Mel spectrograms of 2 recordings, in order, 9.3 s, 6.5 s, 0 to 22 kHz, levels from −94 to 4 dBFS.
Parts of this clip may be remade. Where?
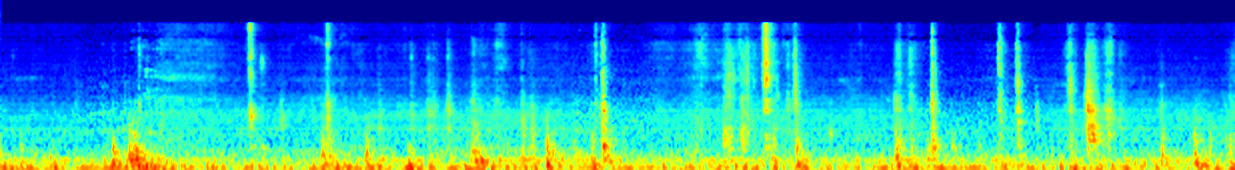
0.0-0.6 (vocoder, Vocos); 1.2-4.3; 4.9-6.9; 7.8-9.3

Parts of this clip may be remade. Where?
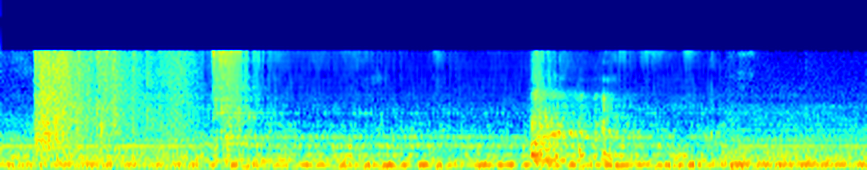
1.5-5.4 (vocoder, BigVGAN v2)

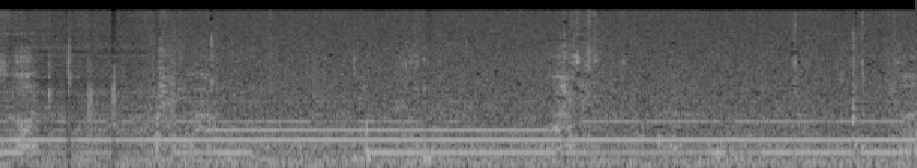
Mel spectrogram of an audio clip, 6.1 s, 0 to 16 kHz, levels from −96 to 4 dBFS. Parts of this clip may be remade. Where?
0.0-1.0 (codec, SNAC)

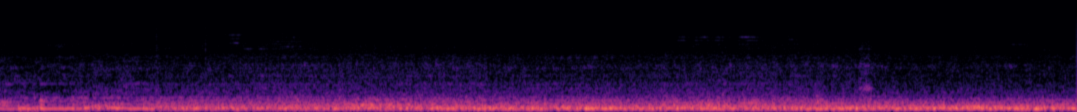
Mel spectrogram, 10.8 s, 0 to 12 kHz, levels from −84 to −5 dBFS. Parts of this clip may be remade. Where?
0.0-1.5 (codec, SNAC)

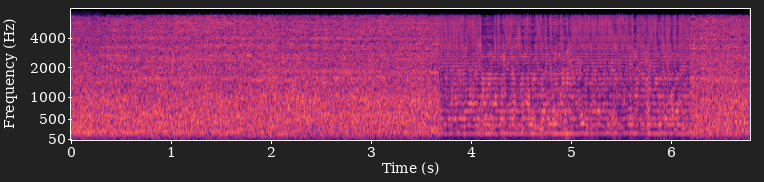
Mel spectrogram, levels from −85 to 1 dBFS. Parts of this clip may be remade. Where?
3.7-6.2 (vocoder, BigVGAN v2)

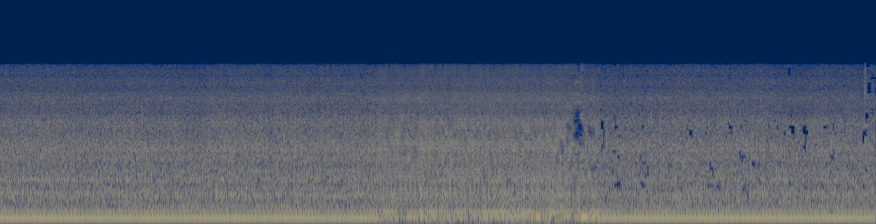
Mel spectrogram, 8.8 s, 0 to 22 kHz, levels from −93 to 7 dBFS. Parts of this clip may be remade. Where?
3.8-6.0 (vocoder, HiFi-GAN)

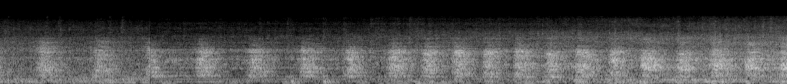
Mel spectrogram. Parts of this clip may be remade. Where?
5.8-6.4 (vocoder, BigVGAN v2)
